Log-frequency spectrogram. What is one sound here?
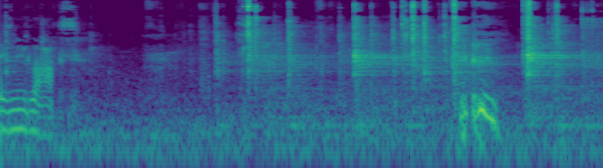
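A metal gate latch clicks and rattles as it is worked by hand.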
